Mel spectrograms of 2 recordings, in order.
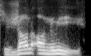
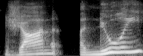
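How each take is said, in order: First: "Jean Ennui" said assuredly as French, ending in "wee"; corrected French pronunciation. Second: "Jean Anouilh" drawn out slowly in careful French; tentative French pronunciation. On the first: Co-host correcting the host's attempt, assured French pronunciation. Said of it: "Very close, very close". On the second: Host attempting a French playwright's name, tentative pronunciation. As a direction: try "Jean Anouilh" very slowly, feeling out each syllable. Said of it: "I'm gonna try to pronounce this". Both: Shown as a demonstration.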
